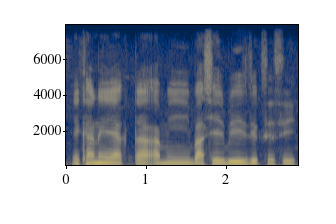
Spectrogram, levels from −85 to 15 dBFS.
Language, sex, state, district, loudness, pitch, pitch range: Bengali, male, West Bengal, Alipurduar, -17 LUFS, 100 Hz, 100-105 Hz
